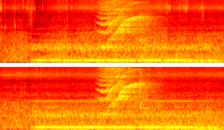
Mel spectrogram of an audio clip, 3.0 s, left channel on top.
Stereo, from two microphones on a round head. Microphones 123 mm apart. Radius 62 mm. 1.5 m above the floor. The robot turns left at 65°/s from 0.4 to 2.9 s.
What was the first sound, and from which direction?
A squeak, 65° left.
